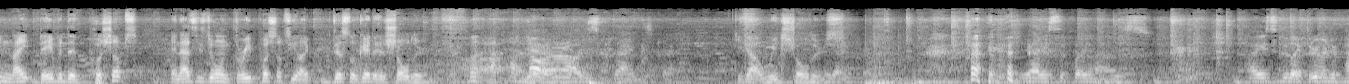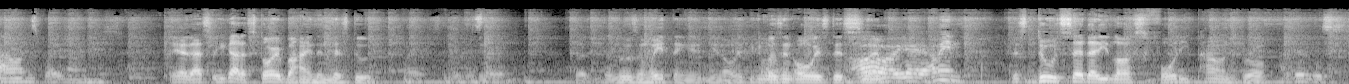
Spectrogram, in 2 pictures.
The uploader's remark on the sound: Were out here chilling and having a BBQ while recording some random moments down here in Orlando florida.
